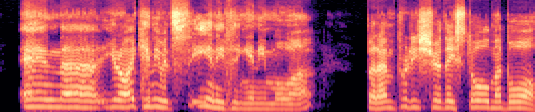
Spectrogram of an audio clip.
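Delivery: put-on voice of a very old man. Asked to do another voice, the speaker plays a really old fella. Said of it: "this really old fella".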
